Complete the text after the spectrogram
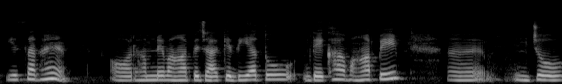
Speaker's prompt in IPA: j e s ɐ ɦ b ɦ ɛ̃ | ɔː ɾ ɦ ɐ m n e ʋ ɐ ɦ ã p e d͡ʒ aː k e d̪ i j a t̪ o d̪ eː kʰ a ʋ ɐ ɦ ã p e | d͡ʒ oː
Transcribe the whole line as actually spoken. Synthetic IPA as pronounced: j e s ɐ b ɦ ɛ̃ | ɔː ɾ ɦ ɐ m n e ʋ ɐ ɦ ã p e d͡ʒ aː k e d̪ i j a t̪ o d̪ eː kʰ a ʋ ɐ ɦ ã p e | d͡ʒ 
